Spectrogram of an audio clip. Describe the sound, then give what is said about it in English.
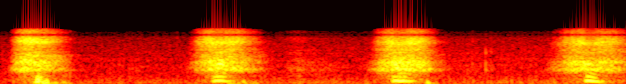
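Four short, breathy exhalation bursts from a breathing exercise, each a forceful voiced 'ha'-like puff, evenly spaced about a second apart with quiet gaps between. “And now exhale out in short, breathy bursts.”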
